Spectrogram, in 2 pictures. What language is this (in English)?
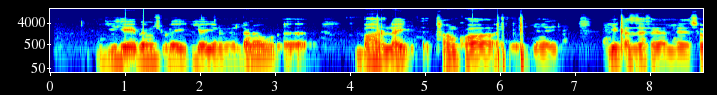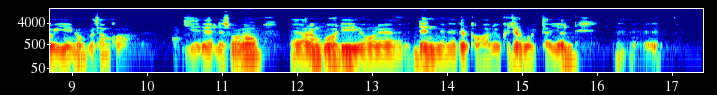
Amharic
